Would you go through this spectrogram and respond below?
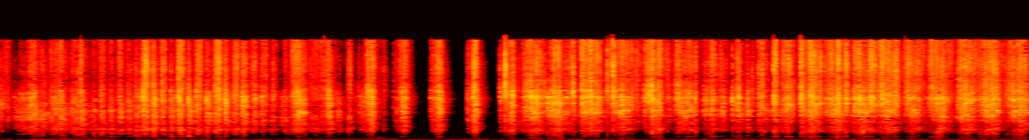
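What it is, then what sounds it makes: Metal microphone grille. Long nails and fingertips scratch and rub the hollow metal mesh grille of a silver condenser microphone. The result is a fast, dense, bright rasping with almost no low end, broken by a couple of short gaps around the middle before the scratching resumes just as hard.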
